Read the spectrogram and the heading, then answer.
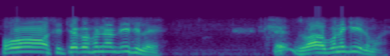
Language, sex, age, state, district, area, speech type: Assamese, male, 45-60, Assam, Jorhat, urban, conversation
